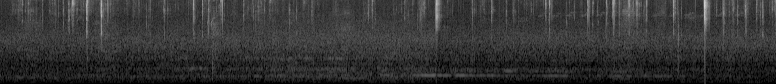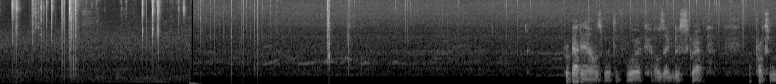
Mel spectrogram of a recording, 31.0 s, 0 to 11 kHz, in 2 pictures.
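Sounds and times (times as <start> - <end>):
clicks and metallic clinks: 18.3 - 19.6.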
